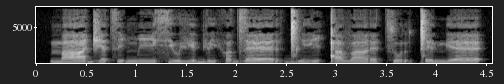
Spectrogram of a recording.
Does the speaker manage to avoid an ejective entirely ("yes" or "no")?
yes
